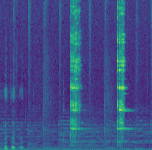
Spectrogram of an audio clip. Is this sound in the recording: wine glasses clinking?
yes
